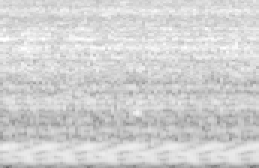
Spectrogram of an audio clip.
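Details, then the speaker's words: Hicks piston compressor nebulizer, AC-powered, running with air drawn in at the inlet and pushed out at the outlet; steady loud motor hum with low buzzing drone; compressor nebulizer running. "এটা যাচ্ছে, এটা টেনে নেবে, ধরে নিচ্ছে, একদিকে হাওয়া ঢুকছে, একদিকে হাওয়া বেরিয়ে যাচ্ছে।"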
